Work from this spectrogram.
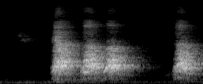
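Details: Siberian Husky puppy sleeping beside its mother, yelping after she accidentally kicks it in her sleep; a short run of yelps, then a pause and one more cry.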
